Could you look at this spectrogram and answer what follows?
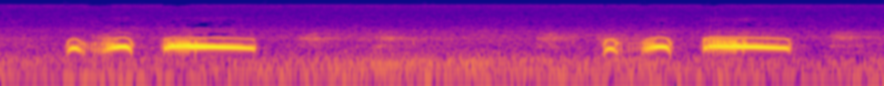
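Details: Ground-decoy spotted dove cooing to incite males into fighting; a paired short double note leads into a long flat coo, heard twice with a quiet pause between.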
